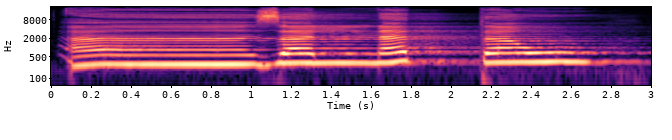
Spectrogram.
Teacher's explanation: karena alif lam menghadapi huruf Syamsiyah yaitu huruf huruf Ta Maka alif lam tidak kita baca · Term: alif lam syamsiah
